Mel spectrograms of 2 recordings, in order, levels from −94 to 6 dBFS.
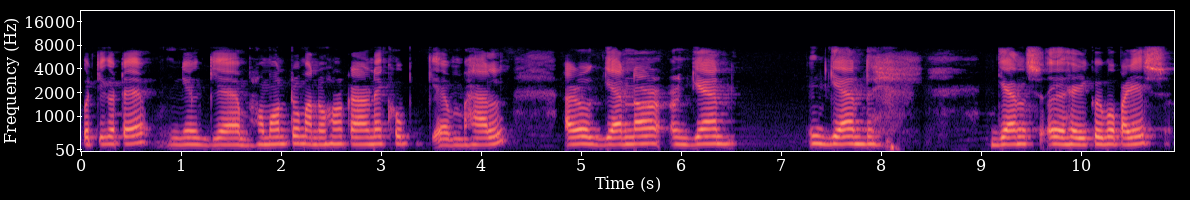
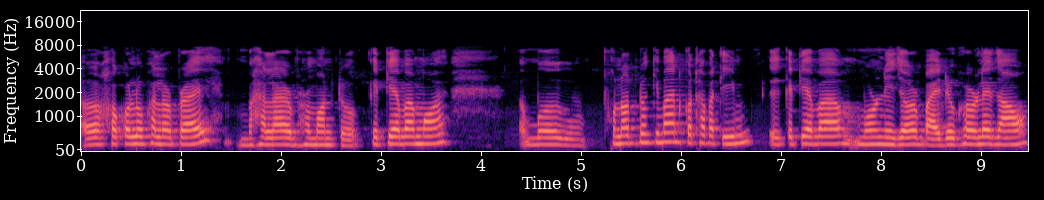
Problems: none marked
